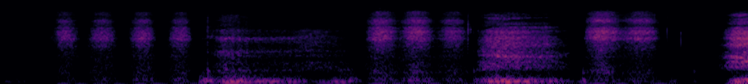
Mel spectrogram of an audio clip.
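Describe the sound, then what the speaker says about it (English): A person sniffing repeatedly at close range, a run of quick short sniffs followed by longer drawn-in breaths and snorts, loud and irregular with no talking. "Just start sniffing."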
